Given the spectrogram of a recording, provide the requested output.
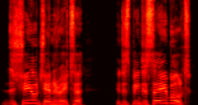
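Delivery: high, loud urgent report; excited. Acted. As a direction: burst out with the news. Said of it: "excited exclamation".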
